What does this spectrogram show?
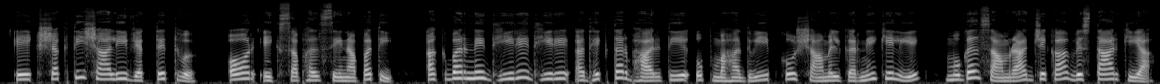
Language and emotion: Hindi, neutral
